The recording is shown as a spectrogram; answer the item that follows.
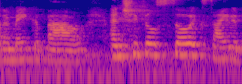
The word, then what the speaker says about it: bao: and that's actually pronounced even though it's spelled b-a-o it's pronounced bow like you bow what's neat about this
